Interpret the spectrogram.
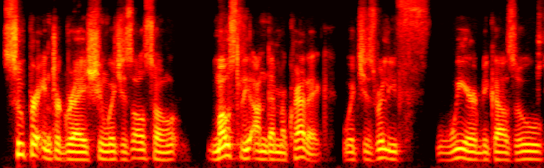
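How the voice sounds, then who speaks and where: A man's voice: on the low side, moderate pace, no echo, clean studio sound. A tired man whose first language is Dutch, hosting a podcast and thinking aloud hesitantly with many fillers. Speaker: podcast host. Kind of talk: casual podcast conversation.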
